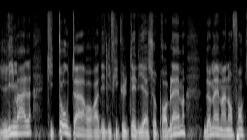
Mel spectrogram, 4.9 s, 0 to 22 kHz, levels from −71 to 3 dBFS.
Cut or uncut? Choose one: uncut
